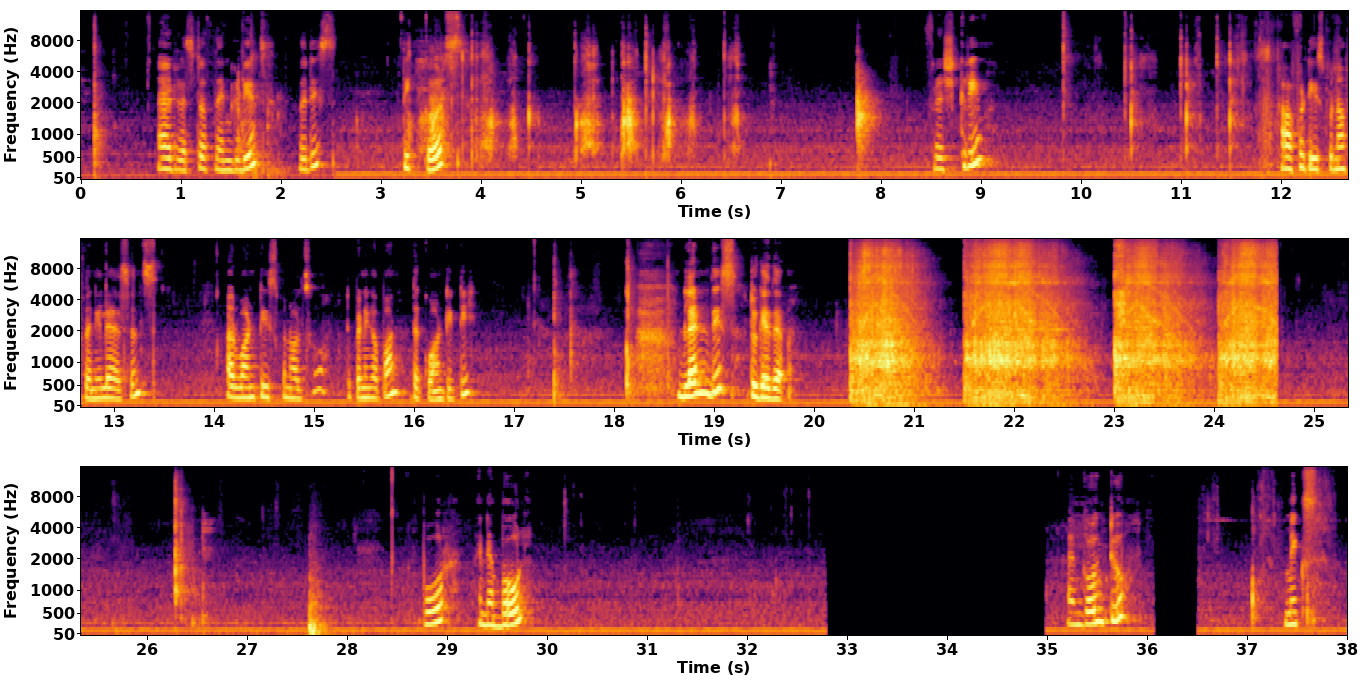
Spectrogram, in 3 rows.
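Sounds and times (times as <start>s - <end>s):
mixer grinder motor whirring: 20.3s - 24.7s.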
